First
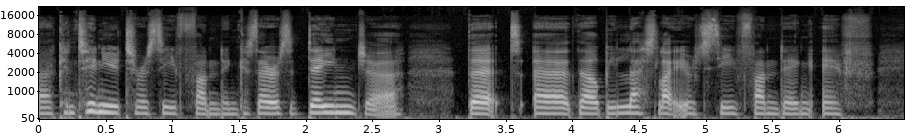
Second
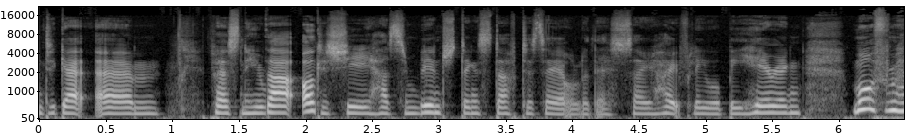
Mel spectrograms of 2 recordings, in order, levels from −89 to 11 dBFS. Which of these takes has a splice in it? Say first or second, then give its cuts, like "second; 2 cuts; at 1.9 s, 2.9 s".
second; 5 cuts; at 1.3 s, 1.7 s, 2.1 s, 2.9 s, 3.9 s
